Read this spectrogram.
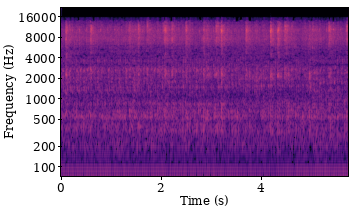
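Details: Opel Meriva, cold engine at idle: irregular light crackle and ticking over the steady hum, only when cold or at very low revs, stops once warm; noise localised to one side, cause unknown.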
